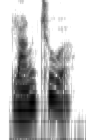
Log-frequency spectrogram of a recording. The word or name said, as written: langtur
